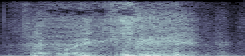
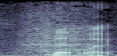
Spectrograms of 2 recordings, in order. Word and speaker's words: Flitwick: You don't pronounce the W, it's silent. Flitwick. Flitwick.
